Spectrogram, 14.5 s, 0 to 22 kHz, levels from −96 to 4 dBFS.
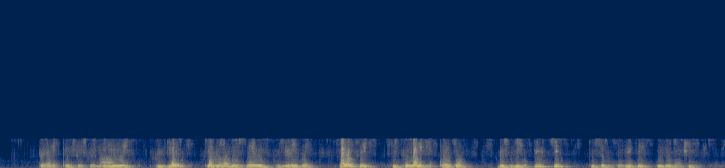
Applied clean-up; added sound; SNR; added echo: neural separator model SepFormer DNS4.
